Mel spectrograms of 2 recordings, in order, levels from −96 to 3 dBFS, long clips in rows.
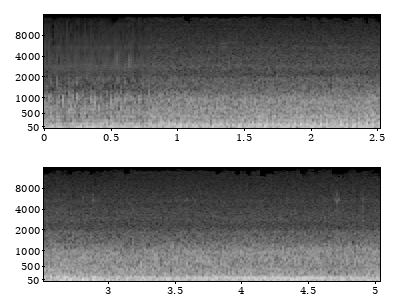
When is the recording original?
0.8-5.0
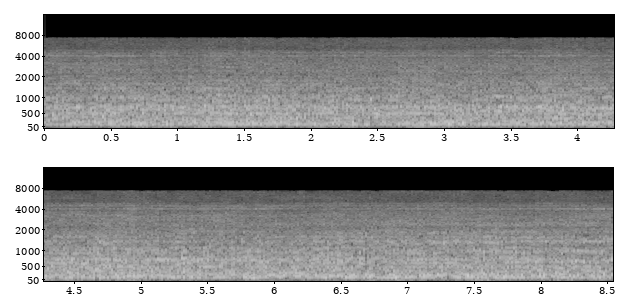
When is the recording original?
1.4-2.3

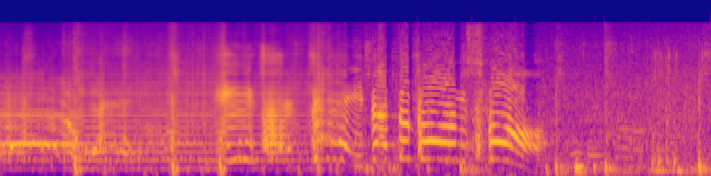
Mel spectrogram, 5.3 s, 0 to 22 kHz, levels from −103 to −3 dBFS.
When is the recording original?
2.6-5.3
